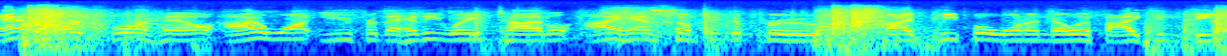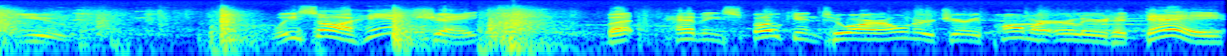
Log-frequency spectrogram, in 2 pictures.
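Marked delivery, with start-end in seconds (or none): none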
